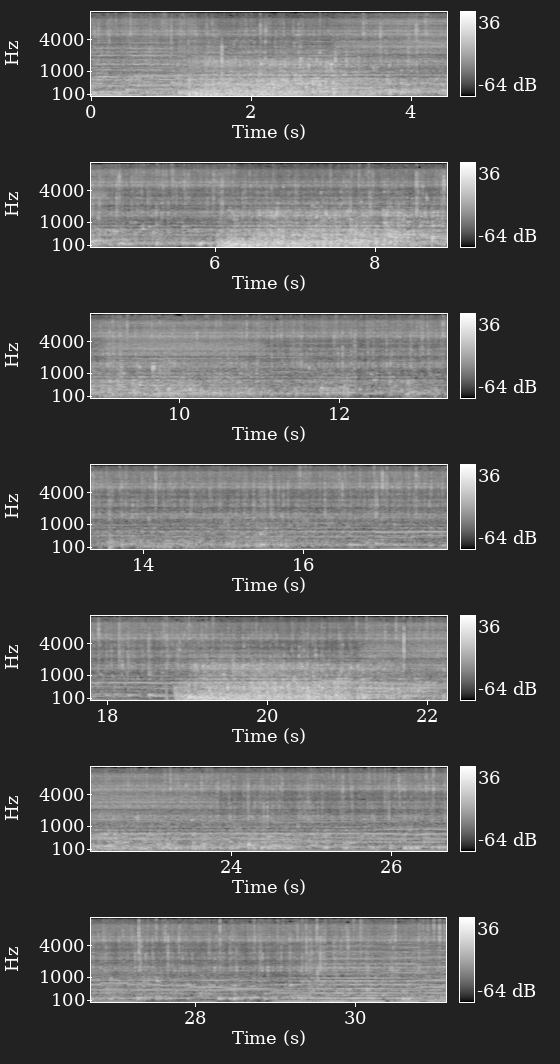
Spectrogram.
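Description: Scuba diver's exhaled bubbles rushing out of the regulator, recorded underwater, in three bursts of two to four seconds: about a second in, about six seconds in, and near the nineteenth second. Between the breaths a quieter underwater hiss carries on.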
